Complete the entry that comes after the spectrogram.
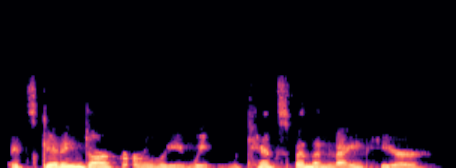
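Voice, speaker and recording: A woman's voice: sits high, moderate pace, a little mellow, husky, rough recording. A woman playing a fatalistic, sardonic survivor in a live table read of a horror script. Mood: urgent. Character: fatalistic, sardonic woman stranded with a killer nearby.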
